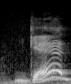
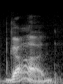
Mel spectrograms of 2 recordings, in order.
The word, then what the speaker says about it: Gad: So you would get a pronunciation of what we call Gad today would actually have been pronounced God, because it would have been ah.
